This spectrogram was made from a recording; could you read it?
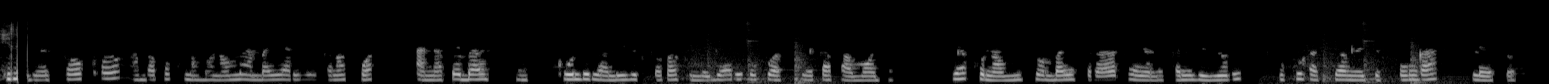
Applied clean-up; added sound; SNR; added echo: none; Drawer open or close; 18 dB; none.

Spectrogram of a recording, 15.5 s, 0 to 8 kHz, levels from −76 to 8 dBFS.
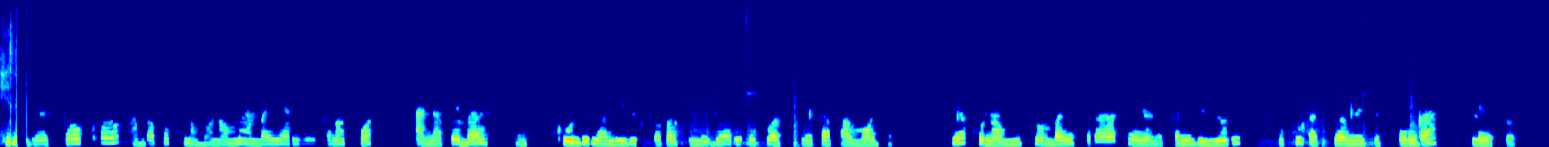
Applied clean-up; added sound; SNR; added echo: neural mask model RNNoise.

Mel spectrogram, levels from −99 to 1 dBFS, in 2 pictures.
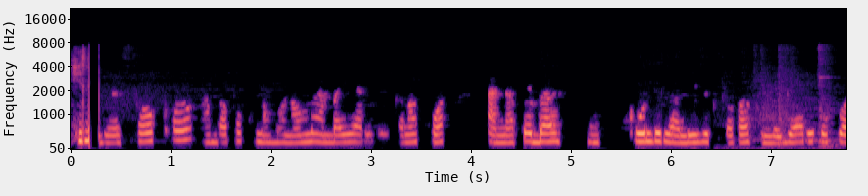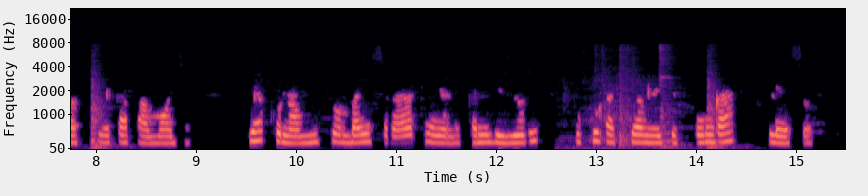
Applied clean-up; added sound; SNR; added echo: classical method Wiener filter.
